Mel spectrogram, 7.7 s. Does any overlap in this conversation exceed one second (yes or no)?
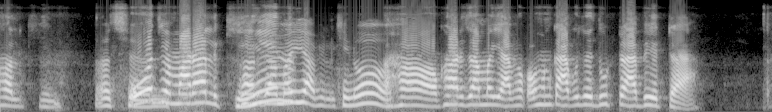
no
